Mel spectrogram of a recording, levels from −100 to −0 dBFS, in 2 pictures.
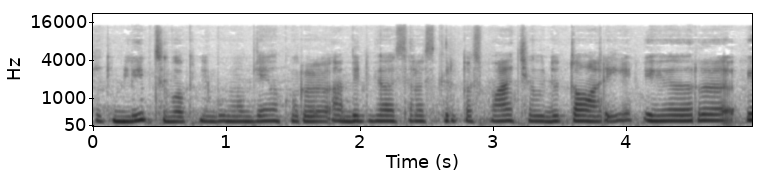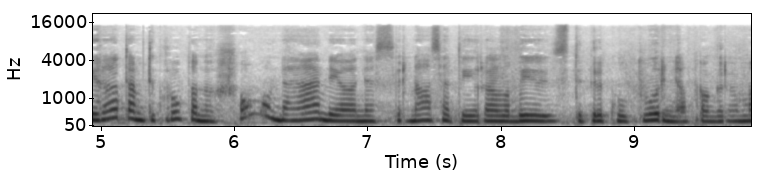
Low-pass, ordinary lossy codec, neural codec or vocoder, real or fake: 14.4 kHz; MP3, 64 kbps; codec, 44.1 kHz, 2.6 kbps, SNAC; fake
